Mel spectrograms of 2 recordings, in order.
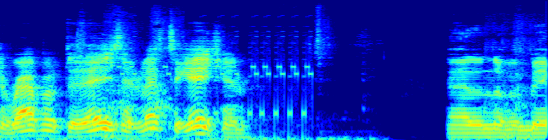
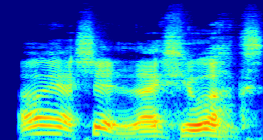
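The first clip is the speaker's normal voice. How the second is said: usual speaking voice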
